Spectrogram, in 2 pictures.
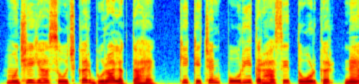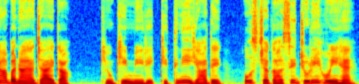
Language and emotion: Hindi, sad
